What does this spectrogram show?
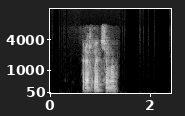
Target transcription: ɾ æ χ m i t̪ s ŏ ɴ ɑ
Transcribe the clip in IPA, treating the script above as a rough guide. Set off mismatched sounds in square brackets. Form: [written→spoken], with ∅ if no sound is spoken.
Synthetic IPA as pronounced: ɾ æ χ m [i→æ] t̪ s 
